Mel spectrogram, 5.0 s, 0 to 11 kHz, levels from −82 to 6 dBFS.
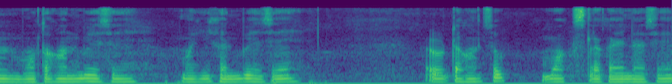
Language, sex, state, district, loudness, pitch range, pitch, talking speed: Nagamese, male, Nagaland, Dimapur, -20 LUFS, 110-120 Hz, 115 Hz, 190 wpm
